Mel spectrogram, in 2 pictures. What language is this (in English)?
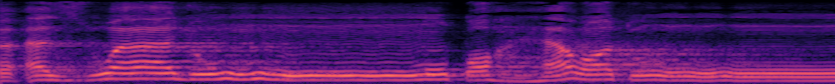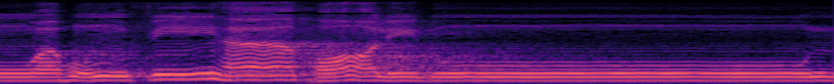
Arabic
